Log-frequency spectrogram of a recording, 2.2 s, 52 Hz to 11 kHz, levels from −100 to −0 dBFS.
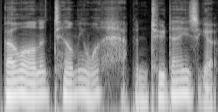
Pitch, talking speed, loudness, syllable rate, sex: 110 Hz, 300 wpm, -18 LUFS, 6.7 syllables/s, male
